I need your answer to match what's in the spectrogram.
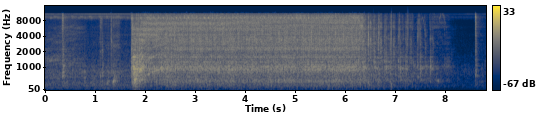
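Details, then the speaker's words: Briggs & Stratton single-cylinder 14.5 hp overhead-valve mower engine with good spark, choke off: steady cranking about three turns a second for five seconds with no pop or catch; fouled spark plug found. "it ain't trying to hit for nothing I suspect the spark plug is fouled out"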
